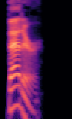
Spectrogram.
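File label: "better", American English, male; everyone-can-use-english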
